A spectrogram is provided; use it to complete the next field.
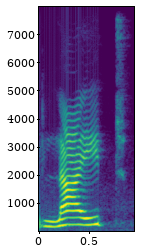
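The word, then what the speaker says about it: light: इन सभी में जी एच जो है उसका उच्चारण नहीं हो रहा। वह साइलेंट है। तो स्पेलिंग पढ़ेंगे तो यह बन गई लाइट नाइट राइट साइट और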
